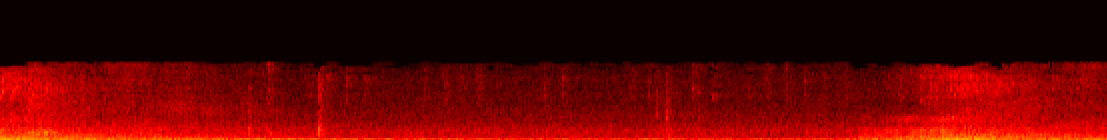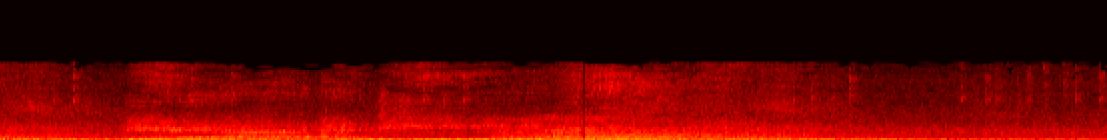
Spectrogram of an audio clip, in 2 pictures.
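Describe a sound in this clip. Video game sound effects whoosh and clash.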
